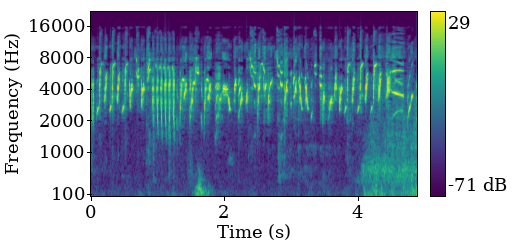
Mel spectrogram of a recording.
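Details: Strong, excited song of a wild European goldfinch mating with a white female canary: dense, fast, tinkling twitters and repeated high chirps running continuously, with a brief low thump midway and soft rustling near the end.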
